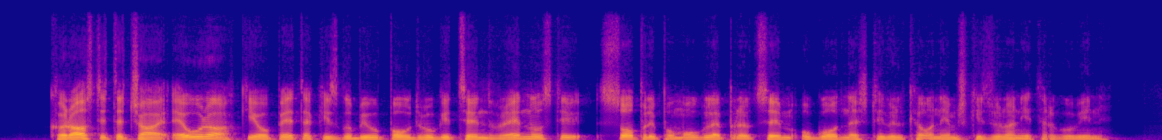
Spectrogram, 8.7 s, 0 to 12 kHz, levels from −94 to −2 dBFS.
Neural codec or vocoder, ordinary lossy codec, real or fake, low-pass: codec, 24 kHz, 0.5 kbps, DualCodec; none; fake; 10.8 kHz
